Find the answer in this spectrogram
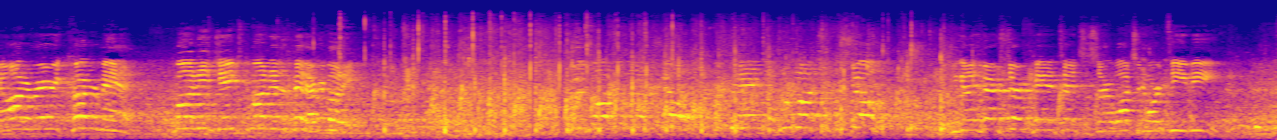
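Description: Men's voices talking, over crowd chatter and scattered clicks and footfalls in a large hall; in the middle stretch the voices blur into general murmur.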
